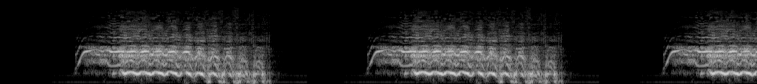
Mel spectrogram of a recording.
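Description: Horse whinnying three times, the same call repeated about three seconds apart. Each is a high, quavering neigh that sweeps up at the start, wavers, and trails off into low pulsing.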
